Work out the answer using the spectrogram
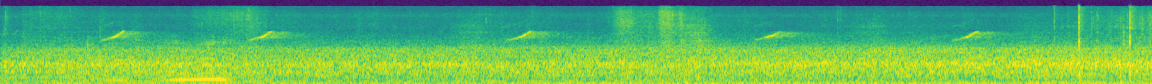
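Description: A small bird calling with short rising chirps, roughly one a second, over a steady outdoor hiss. A few brief clicks and rustles come near the end.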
